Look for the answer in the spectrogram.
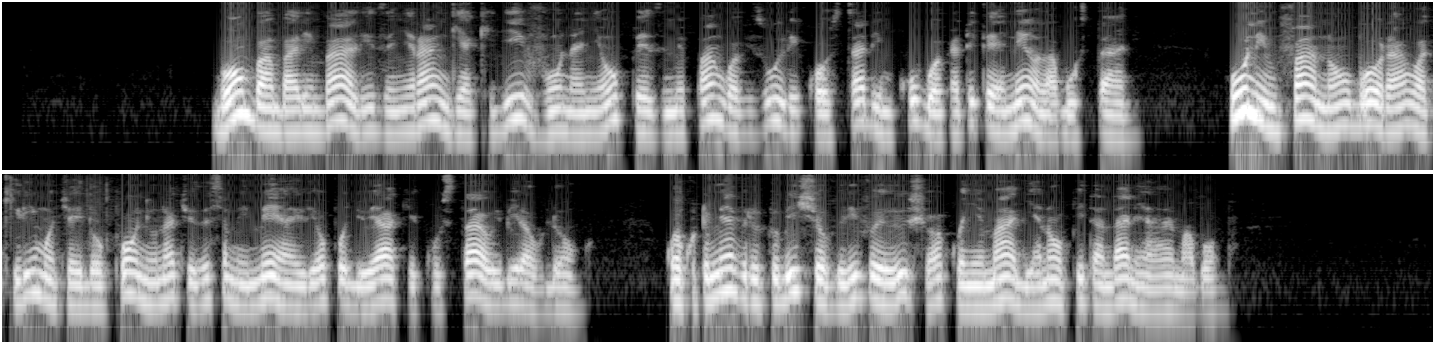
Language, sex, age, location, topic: Swahili, male, 25-35, Dar es Salaam, agriculture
